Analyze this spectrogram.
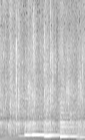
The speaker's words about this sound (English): Okay, so now give the Lord a clap.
